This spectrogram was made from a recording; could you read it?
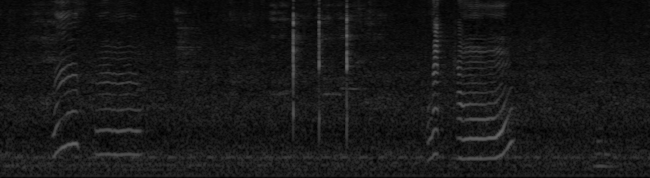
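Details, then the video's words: Parrot talking in Punjabi with drawn-out, voice-like syllables that rise in pitch, three sharp clicks between them, and a constant low hum in the room. "methu full Punjabi talking very funny vedio"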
